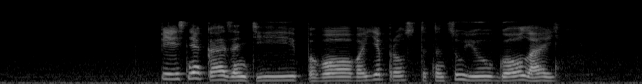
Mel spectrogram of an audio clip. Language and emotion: Russian, positive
